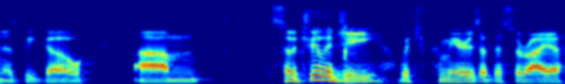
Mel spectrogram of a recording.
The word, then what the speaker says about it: Treelogy: going to talk about Trilogy today that's three syllables Trilogy it's just like the word trilogy but with tree at the beginning of it uh people ask so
